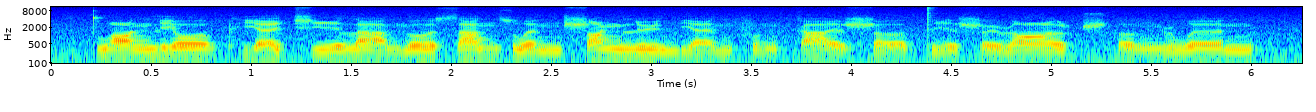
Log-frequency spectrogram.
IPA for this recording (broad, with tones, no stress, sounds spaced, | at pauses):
t̪ w ɑ˧˥ ŋ l j o˥˧ ʊ̯ pʰ j ɛ˥˩ t͡ɕ i˧˥ l ä˨˩ n̪ o˥˩ ʊ̯ s a˥ n s w ə˧˥ n ʂ ɑ˥ ŋ l y˥˩ n̪ j ɛ˧˥ n f ʊ˨˩ ŋ k a˧˥ ɪ̯ ʂ ɤ˧˥ t̪ i˨˩ ʂ ɻ̩˦ ɻ ɑ˥ ʊ̯ ʈ͡ʂʰ ɤ˧˥ ŋ ɻ w ə˥ n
